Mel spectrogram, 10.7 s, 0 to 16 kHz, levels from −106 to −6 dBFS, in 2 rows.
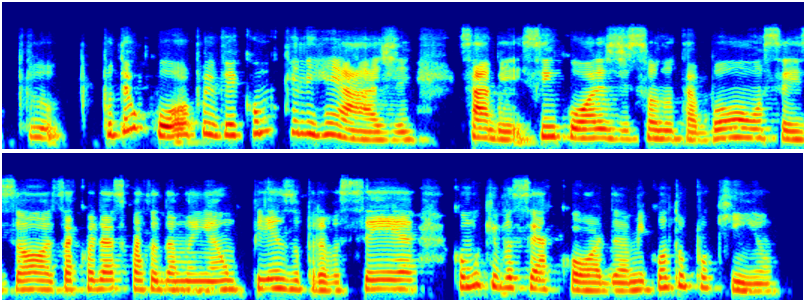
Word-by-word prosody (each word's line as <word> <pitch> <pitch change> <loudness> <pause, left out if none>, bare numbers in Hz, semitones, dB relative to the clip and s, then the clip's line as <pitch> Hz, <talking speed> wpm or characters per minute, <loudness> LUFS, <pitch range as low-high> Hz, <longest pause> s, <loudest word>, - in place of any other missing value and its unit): para 215 - -7
o 220 - -8 0.3
para - - -1
o - - -1
teu 390 +5 +2
corpo 255 - +4
e 260 - +2
ver 250 0 +2
como 290 +2 -1
que - - -13
ele 285 -2 0
reage, 165 -11 +1 0.3
sabe, 185 -6 +4
5h 195 -4 +2
de 175 - -6
sono 175 -1 -1
tá 160 -3 -2
bom, 195 +6 +2
às 195 - -6
6h, 180 +1 -1
acordar 190 +1 +1
às 190 0 -3
4:00 180 -2 -1
é - - -3
um 185 0 -2
peso 200 -2 0
para 170 -2 -1
você? 195 +4 0 0.2
Como 235 +4 +1
que 260 - -2
você 220 -2 -1
acorda? 165 -4 0
Me 175 +2 -1
conta 225 +6 -1
um - - -7
pouquinho. 170 -10 -3
190 Hz, 200 wpm, -23 LUFS, 175-220 Hz, 0.3 s, corpo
